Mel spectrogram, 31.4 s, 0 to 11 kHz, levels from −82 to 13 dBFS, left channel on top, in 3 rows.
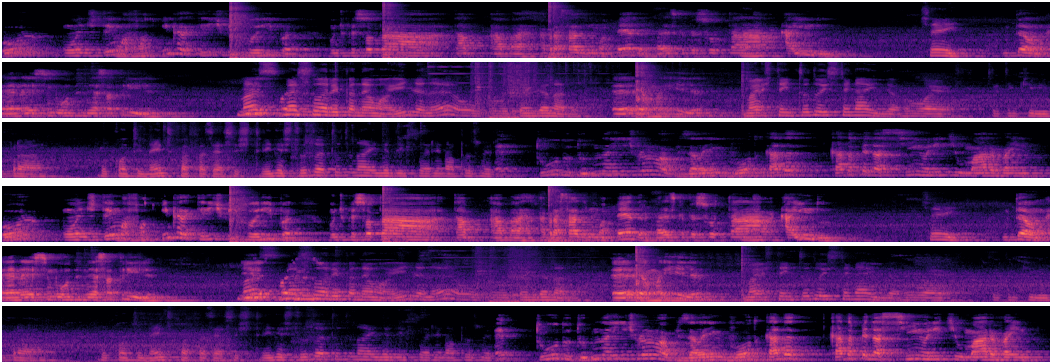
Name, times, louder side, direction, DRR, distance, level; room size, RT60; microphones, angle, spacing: voice 1, 0.0-8.4 10.0-12.4 12.9-13.8 16.6-17.8 25.9-31.4, right 5 dB, 70° right, 0.4 m, -26 dB
voice 2, 1.1-1.5 7.4-7.7 9.2-9.7 12.8-16.3 17.9-20.0 20.4-21.5 21.9-25.9, left 3 dB, 30° left, 0.3 m, -30 dB
sound 1, 1.5-19.1, right 1 dB, 25° right, 2.2 m, -42 dB
sound 2, 4.3-23.3, right 2 dB, 50° right, 1.1 m, -48 dB
sound 3, 12.9-28.3, left 2 dB, 70° left, 0.9 m, -47 dB
11.0 x 9.0 x 2.3 m
head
